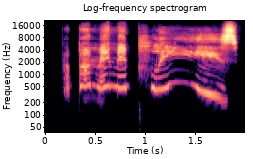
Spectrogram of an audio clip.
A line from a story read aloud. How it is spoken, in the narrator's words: begged Adolfo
